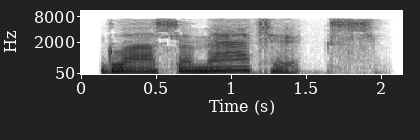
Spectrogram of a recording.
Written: glossematics

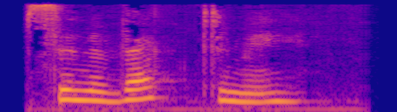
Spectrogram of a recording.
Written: synovectomy

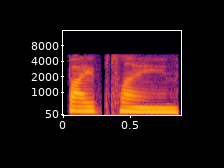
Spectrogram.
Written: biplane

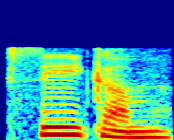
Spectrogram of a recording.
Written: cecum

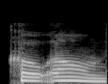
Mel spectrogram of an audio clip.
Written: coowner

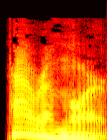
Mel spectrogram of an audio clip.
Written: paramorph

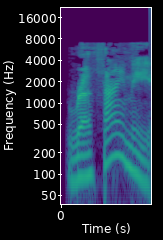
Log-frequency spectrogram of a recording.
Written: rhathymia

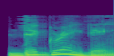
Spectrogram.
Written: degradingness

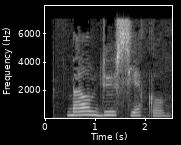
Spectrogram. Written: mal du siecle

